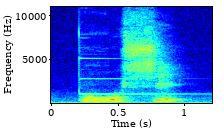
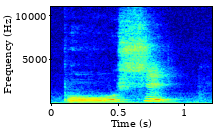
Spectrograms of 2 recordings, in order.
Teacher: if we say bu shi with the fourth tone, it sounds really abrupt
